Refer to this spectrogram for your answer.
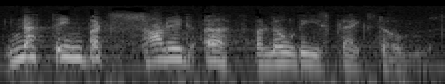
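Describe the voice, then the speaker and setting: An actor playing a fussy, nervous bank director in 1940s radio drama style. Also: male voice, fairly high pitch, sing-song, unhurried, husky, heavily acted. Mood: pompous. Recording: muffled old radio broadcast with faint hiss.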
